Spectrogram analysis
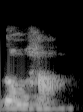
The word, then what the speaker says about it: ব্রহ্মা: দেখুন আমি লিখেছি যে বিশেষ দ্রষ্টব্য দিয়ে লিখেছি, যদি নাসিক্য ব্যঞ্জনের সাথে হ ব্যঞ্জনটি যুক্ত হবে, যখন নাসিক্য ব্যঞ্জনের সাথে হ ব্যঞ্জন যুক্ত হবে, তখন হ এর উচ্চারণ নাসিক্য ব্যঞ্জনের পরে করতে হবে। জন্য ম সাথে হ যুক্ত হয়েছে, আমরা মকে আগে রেখে হটাকে পরে করব, ব্রহ্মা।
